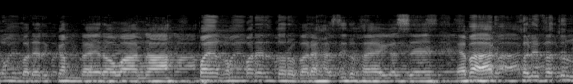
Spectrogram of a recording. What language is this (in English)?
Arabic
